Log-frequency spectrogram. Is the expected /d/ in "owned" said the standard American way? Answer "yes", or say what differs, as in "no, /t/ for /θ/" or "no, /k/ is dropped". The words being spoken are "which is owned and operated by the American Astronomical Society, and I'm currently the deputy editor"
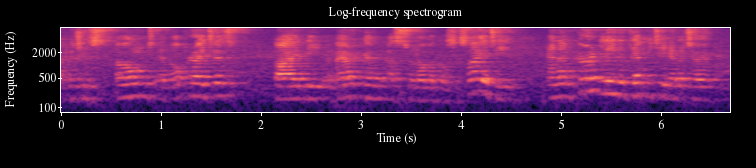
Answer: yes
